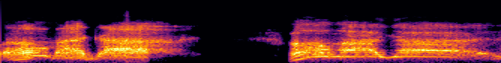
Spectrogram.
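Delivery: high shocked cry, drawn out on the second; real shock, voice leaping up. Real, not acted. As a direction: gasp it out in disbelief, way up high. Mock shock reaction.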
